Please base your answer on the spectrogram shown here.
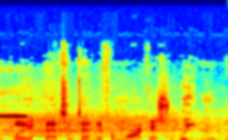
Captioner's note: whistle blowing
